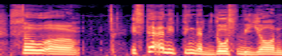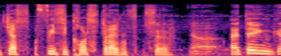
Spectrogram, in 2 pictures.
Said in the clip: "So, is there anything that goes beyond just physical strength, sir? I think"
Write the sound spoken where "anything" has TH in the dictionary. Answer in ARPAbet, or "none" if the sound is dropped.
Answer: T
